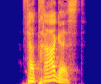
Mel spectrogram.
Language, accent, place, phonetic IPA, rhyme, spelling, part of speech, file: German, Germany, Berlin, [fɛɐ̯ˈtʁaːɡəst], -aːɡəst, vertragest, verb, De-vertragest.ogg
- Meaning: second-person singular subjunctive I of vertragen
